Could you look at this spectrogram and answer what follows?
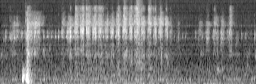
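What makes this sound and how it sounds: An orange felt-tip marker held in the fingers is scratched and rubbed across the page of an open paper coloring book lying flat on a table in short coloring strokes. Quiet, bright, scratchy strokes follow one another in uneven bursts, with a brief fuller contact near the start and softer strokes toward the end.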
